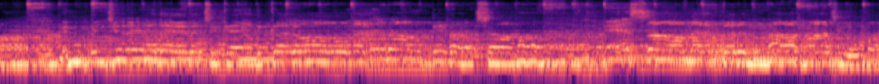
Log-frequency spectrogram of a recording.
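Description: Live music played through a concert sound system: a man singing over an acoustic guitar.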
